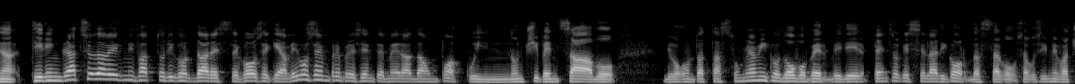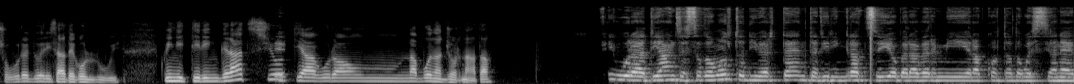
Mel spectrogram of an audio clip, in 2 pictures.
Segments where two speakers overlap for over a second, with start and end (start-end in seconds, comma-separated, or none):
none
